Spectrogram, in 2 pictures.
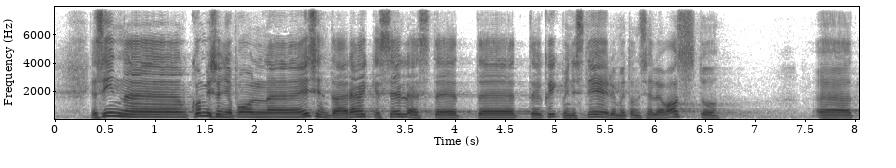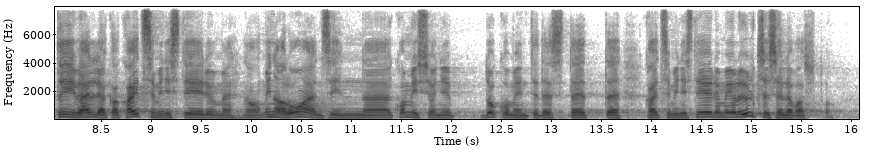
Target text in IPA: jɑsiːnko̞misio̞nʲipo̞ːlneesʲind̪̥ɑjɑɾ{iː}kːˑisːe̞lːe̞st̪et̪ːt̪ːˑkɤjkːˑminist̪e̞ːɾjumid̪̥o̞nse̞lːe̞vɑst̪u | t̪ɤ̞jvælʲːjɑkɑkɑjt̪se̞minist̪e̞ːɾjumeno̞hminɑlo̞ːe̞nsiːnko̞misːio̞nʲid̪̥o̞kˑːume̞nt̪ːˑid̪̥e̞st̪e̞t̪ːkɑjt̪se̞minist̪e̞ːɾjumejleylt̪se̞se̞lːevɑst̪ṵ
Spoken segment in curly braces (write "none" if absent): æː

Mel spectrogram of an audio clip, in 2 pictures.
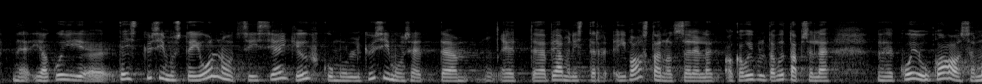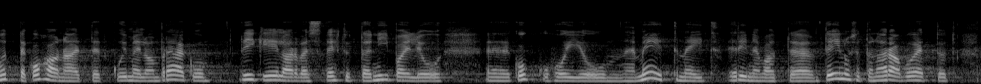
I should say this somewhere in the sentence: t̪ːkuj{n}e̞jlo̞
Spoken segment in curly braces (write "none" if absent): m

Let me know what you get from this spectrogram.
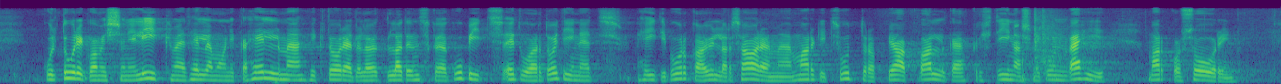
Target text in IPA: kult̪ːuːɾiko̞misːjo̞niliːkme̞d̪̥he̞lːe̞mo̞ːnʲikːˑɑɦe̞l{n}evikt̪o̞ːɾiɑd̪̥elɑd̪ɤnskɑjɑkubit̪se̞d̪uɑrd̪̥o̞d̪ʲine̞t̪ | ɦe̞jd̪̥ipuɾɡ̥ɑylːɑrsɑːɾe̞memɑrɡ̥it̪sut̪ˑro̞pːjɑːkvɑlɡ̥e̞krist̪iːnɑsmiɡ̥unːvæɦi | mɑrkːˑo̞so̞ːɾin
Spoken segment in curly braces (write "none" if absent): m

